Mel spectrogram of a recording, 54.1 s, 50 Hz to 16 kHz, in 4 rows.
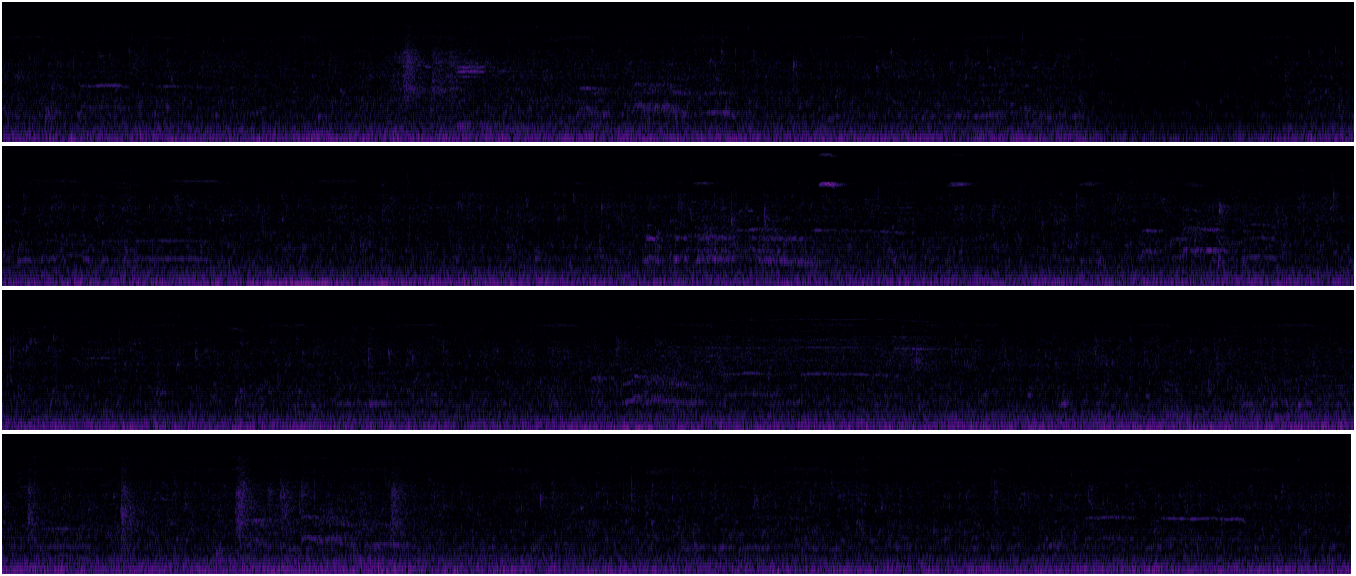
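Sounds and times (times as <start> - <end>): fountain water splashing: 0.0 - 54.0.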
